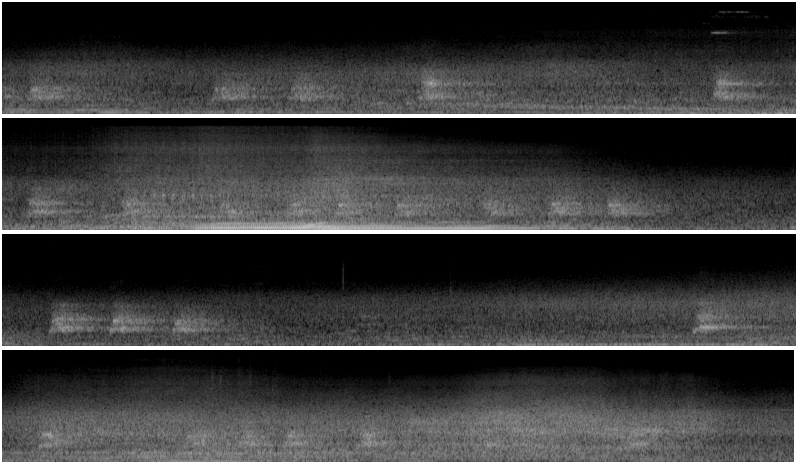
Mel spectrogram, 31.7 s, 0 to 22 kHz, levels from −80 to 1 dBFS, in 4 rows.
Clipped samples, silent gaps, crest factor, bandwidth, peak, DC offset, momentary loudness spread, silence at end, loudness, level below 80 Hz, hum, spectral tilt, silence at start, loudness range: under 0.1%; none; 22 dB; 16.5 kHz; -12 dBFS; under 0.1%; 18 LU; 0 s; -33 LUFS; -40 dBFS; none; -5.5 dB/octave; 0 s; 15 LU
